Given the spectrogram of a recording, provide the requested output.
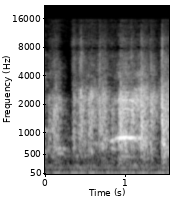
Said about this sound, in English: Clap your hands.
